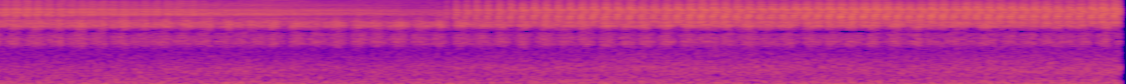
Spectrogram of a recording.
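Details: Many cicadas buzzing in nature, a high rasping drone pulsed quickly and evenly, which jumps in loudness at about three seconds and stays strong to the end.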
